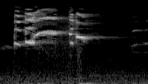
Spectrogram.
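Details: Oriental magpie-robin (kacer) responding to another kacer with vigorous gacor singing, showing off its isian repertoire: one short burst of bright, high whistled and buzzy notes ending in a sharp, rising squeak, then quiet.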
